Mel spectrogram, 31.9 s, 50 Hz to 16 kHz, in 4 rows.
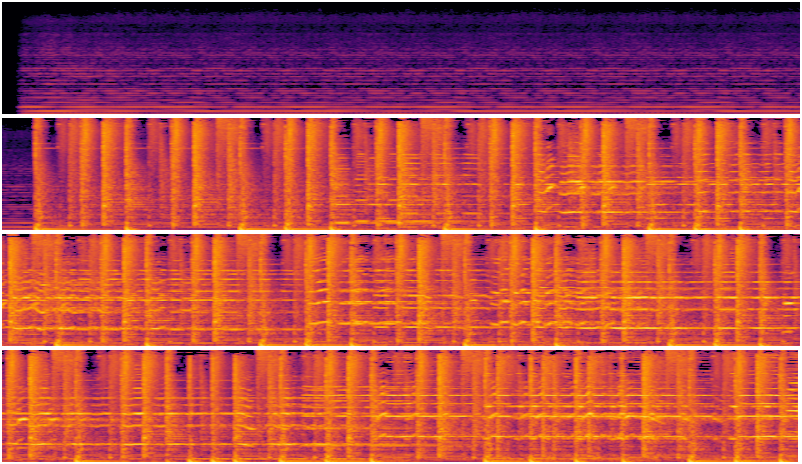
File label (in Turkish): ince calgi, tyros 3 trakya ince calgili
